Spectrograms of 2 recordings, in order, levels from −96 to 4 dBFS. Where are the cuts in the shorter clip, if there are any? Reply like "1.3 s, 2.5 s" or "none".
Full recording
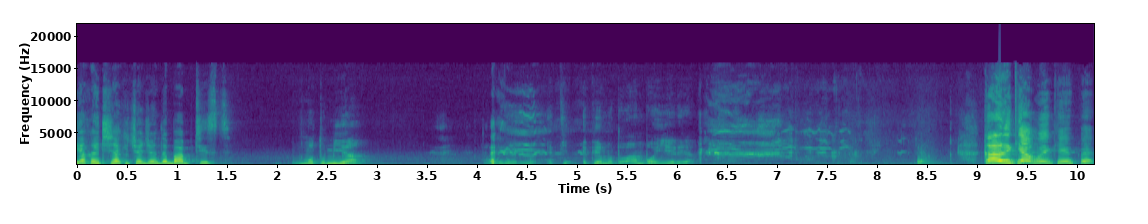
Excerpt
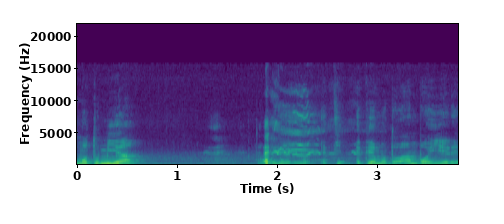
none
